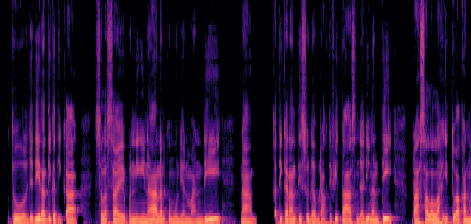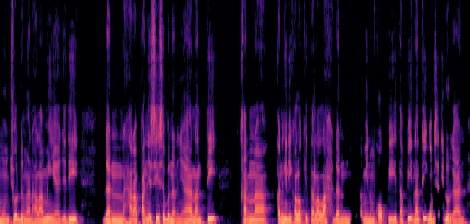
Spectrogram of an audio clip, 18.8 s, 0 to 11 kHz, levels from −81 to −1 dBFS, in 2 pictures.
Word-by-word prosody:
Betul, 105 -5 0
jadi 125 +8 +4
nanti 125 +1 +2
ketika 105 -1 0 0.3
selesai 105 -1 -1
pendinginan 105 +9 0
dan 125 - -1
kemudian 100 -2 -3
mandi. 95 - +1 0.4
Nah, 95 -1 -2 0.4
ketika 110 - -2
nanti 105 +1 -1
sudah 105 -2 -2
beraktivitas, 105 +2 -3
jadi 100 +4 0
nanti 130 - +2 0.4
rasa 110 +2 +1
lelah 115 0 +3
itu 120 -2 -1
akan 115 -1 0
muncul 110 +7 +1
dengan 110 -3 -1
alami 110 +3 +1
ya. - - -2
Jadi 130 +8 +3 0.5
dan 115 0 +2
harapannya 110 0 0
sih 185 - +4
sebenarnya 110 - +1
nanti 135 +7 +1 0.4
karena 120 0 +1 0.2
kan 145 +3 +1
gini 120 -6 +4
kalau 115 +2 +2
kita 120 0 -2
lelah 150 +4 +2
dan 115 -2 0 0.4
minum 110 -1 0
kopi 150 -9 -1
tapi 110 +11 +1
nanti 125 +7 +1
enggak 130 -7 +3
bisa - - -12
tidur 130 -3 +3
kan? 95 +1 -3
110 Hz, 145 wpm, -23 LUFS, 105-120 Hz, 0.5 s, jadi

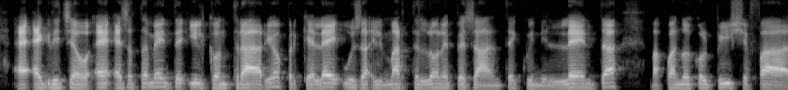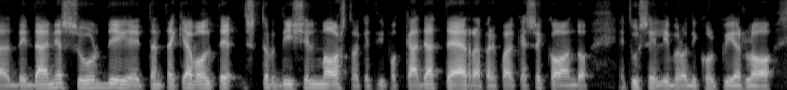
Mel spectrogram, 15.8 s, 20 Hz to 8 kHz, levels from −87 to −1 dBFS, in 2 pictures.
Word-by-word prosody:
È 115 0 +9
è 120 - +9
g - - -7
ti - - -4
dicevo, 115 -1 0
è 130 0 +7
esattamente 130 +2 0
il 130 -2 +1
contrario, 120 +3 +3
perché 115 -6 -3
lei 130 +3 +6
usa 115 -2 -2
il 110 -1 -5
martellone 115 +1 -2
pesante, 105 0 -3
quindi 110 -4 -9
lenta, 125 +7 +3 0.3
ma 105 0 -5
quando 115 -1 -2
colpisce 120 0 -4
fa 105 -3 +2
dei 105 +2 -7
danni 115 +2 +1
assurdi, 120 -2 -1
e 100 - -5
tant'è 110 -1 -5
che - - -2
a - - +4
volte 110 0 -1
stordisce 115 0 -5
il 120 - -4
mostro 110 -3 0
che 95 - -15
tipo 110 0 -13
cade 105 +1 0
a 110 - +2
terra 105 -2 +2
per 95 -1 -8
qualche 100 +1 -5
secondo 100 -3 -3 0.3
e - - -20
tu 115 - -6
sei 110 0 -5
libero 105 -1 -5
di 95 0 -8
colpirlo 95 -2 -2
115 Hz, 175 wpm, -26 LUFS, 105-120 Hz, 0.3 s, È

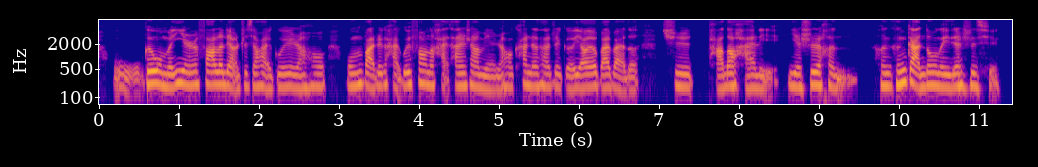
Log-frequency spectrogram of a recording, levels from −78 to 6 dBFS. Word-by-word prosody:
我 135 - -7
给 220 - +6
我 225 -1 +7
们 190 0 +1
1 - - +4
人 210 -1 +2
发 215 -1 +3
了 215 0 +4
2 200 -4 0
只 200 - -7
小 190 0 -3
海 170 -4 -2
龟， 185 +2 -3
然 180 0 -2
后 190 +1 -5 0.2
我 195 - -4
们 210 +2 +1
把 210 - +5
这 200 - -2
个 210 - -3
海 - - -4
龟 205 +1 +1
放 225 0 -1
到 200 - 0
海 - - -5
滩 195 0 -1
上 200 -2 -1
面， 165 -3 -3
然 165 - -3
后 185 -1 -5
看 215 +3 -3
着 190 0 -2
它 195 -2 -2
这 190 0 -6
个 175 -1 -4
摇 180 0 +2
摇 195 +1 +2
摆 185 -1 +2
摆 180 -4 -1
地 155 +1 -7 0.3
去 190 -3 -3 0.2
爬 170 - 0
到 195 +3 +4
海 180 - -3
里， 205 +7 -6
也 200 -4 -1
是 205 +3 +2
很 265 +7 -6 0.2
很 200 -1 -2
很 215 +4 +5
感 230 -7 +7
动 205 0 +1
的 190 - +1
一 185 - +2
件 190 +2 +2
事 200 +2 -2
情。 210 +5 -8
195 Hz, 290 characters per minute, -21 LUFS, 185-210 Hz, 0.3 s, 我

